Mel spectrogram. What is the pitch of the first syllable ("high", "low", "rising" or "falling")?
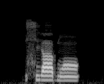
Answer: high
